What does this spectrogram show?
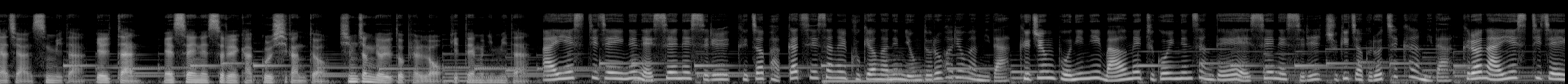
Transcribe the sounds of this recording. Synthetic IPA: ad͡ʑia̰ns͈ɯmɲida̰iɭt͈a̰n | e̞s͈ʰɯe̞ne̞s͈ʰɯɾɯɭkak̚k͈uɭɕʰiɡandʌ̰ɕʰimd͡ʑʌŋjʌjudopjʌɭːʌ̰ʌ̰p̚k͈it͈e̞muɲimɲida̰aiesʰɯ̥tʰid͡ʑe̞inɯne̞s͈ʰɯe̞ne̞s͈ʰɯɾɯɭkɯd͡ʑʌpak͈at̚s͈ʰesʰaŋɯɭkuɡjʌŋɦanɯnjoŋdoɾoɸwaɾjoŋɦamɲidakɯd͡ʑuŋpoɲiɲimaɯme̞tɯɡoinːɯnsʰaŋde̞ːes͈ʰɯe̞ne̞s͈ʰɯɾɯɭt͡ɕuɡid͡ʑʌɡɯɾot͡ɕʰe̞kʰɯɦamɲidakɯɾʌnaiesʰɯ̥tʰid͡ʑe̞i

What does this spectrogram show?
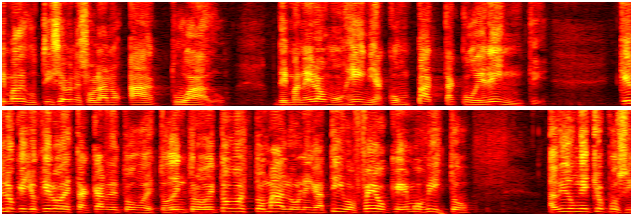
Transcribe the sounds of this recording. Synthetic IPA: emaðe̞xust̪isjaβene̞so̞lanoaːk̚t̪uað̞o̞̰ | ðe̞mãne̞ɾaomo̞xe̞nja̰ko̞mpak̚t̪ako̞e̞ɾe̞nt̪e | keesloke̞ʝo̞kje̞ɾo̞ð̞e̞st̪akaɾðe̞t̪o̞ð̞o̞e̞st̪o̞ðe̞nt̪ɾoðe̞t̪o̞ðoest̪o̞malo̞ne̞ɣat̪iβo̞fe̞o̞ke̞emo̞zβist̪o̞ | aːβiðouŋe̞t͡ʃo̞po̞si

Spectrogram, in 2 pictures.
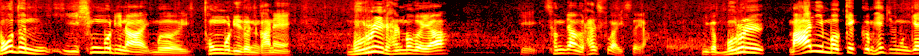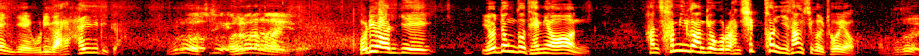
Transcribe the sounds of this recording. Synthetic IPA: modɯniɕʰiŋmuɾinamwʌtoŋmuɾidɯnɡane̞ | muɾɯɭt͡ɕaɭmʌɡʌja | ḛsʰʌŋd͡ʑaŋɯɭhaɭs͈uɡa̰ḭs͈ʌjo̰kɯɲik͈amuɾɯɭ | maɲimʌk͈e̞k͈ɯmɦe̞d͡ʑunɯnɡe̞ind͡ʑe̞uɾiɡahaʎːiɾiɡa̰ | ɾʌmanamaisuɾiɡaind͡ʑe̞ | jʌd͡ʑoŋdodwe̞mjʌn | hansʰamiɭɡaŋɡjʌɡɯɾohanɕʰip̚tʰʌnisʰaŋɕʰiɡɯɭt͡ɕojo̰

